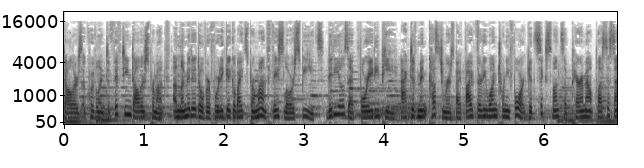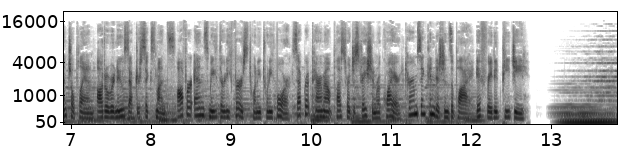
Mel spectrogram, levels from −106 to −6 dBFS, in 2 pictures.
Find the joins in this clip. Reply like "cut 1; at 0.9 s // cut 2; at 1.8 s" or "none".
cut 1; at 12.8 s

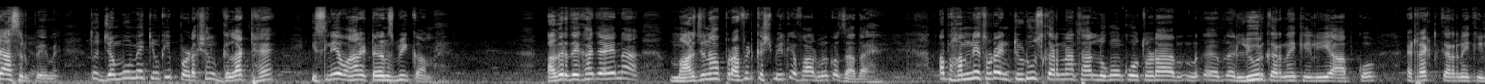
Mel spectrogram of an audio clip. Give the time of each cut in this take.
none

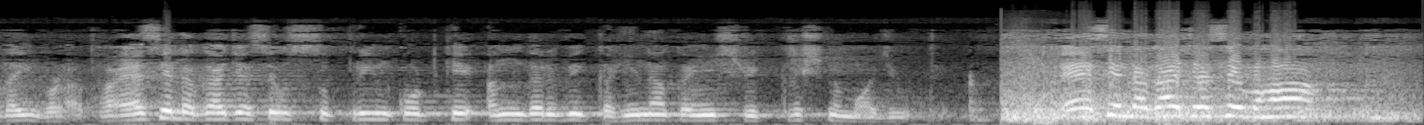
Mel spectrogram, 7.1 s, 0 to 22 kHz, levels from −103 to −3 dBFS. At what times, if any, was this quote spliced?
cut 1; at 5.0 s

